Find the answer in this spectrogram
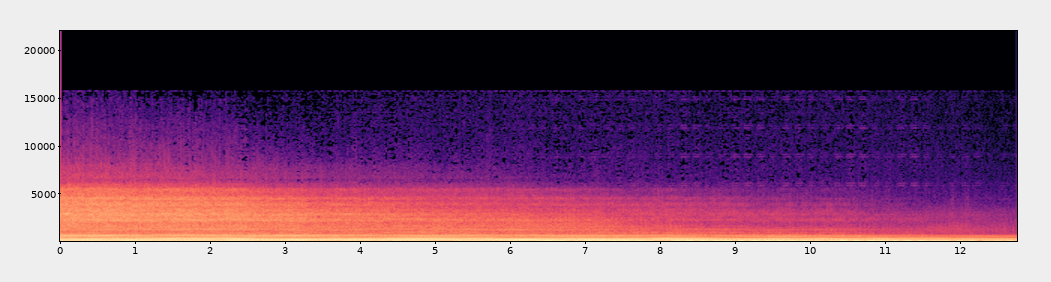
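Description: Alternative metal: distorted electric guitar notes held and ringing out. The high end slowly dies away while the low notes sustain, taking on a pulsing wobble in the second half.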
